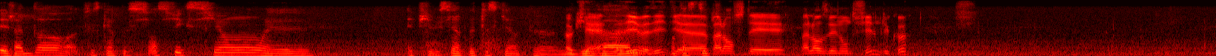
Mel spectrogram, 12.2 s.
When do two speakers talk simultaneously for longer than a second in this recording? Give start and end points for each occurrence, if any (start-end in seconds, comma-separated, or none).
5.7-7.2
